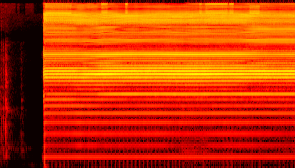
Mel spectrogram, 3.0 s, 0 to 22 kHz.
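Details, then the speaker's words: Comparison GE Home Sentry 8201301-301 smoke alarm with Star buzzer and slotted sensor, works even with cover off: after a short click, a loud steady continuous buzz, much lower than the 1977 8203-001; sounder works properly. "And that's a a star buzzer. And this one here, just for comparison, you can hear what it sounds like. See how much lower that is?"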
